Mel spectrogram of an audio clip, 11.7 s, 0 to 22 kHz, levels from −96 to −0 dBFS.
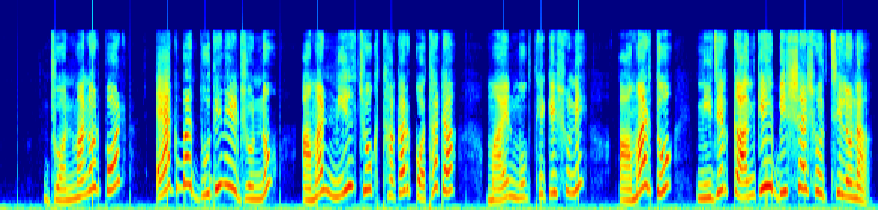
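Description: Right from the start, the speech has a rough, grainy texture with noise filling in between the harmonics, and there's nothing above 11.6 kHz. That's likely low-delay AAC compression, AAC-ELD as used on video calls, whose short frames smear pitch detail at a low rate, around 32 kbps by the sound of it.

From 0.23 s to 11.22 s there are periodic USB or driver dropouts: a tiny gap of silence, roughly 2 ms, every 0.5 s, about twenty in all. Something is stalling the bus or driver on a schedule, so you hear a steady tick pattern whenever there's signal.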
